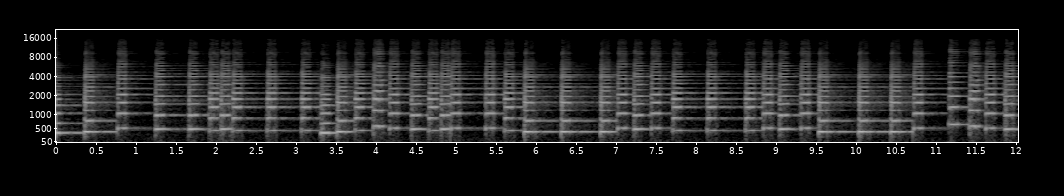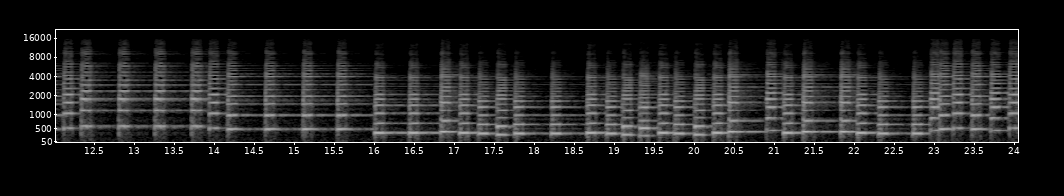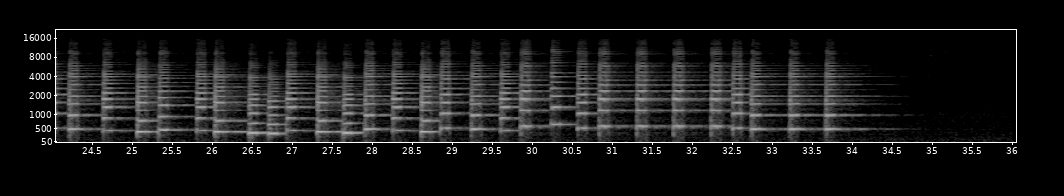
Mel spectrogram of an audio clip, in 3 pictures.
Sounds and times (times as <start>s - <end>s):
Trumpet: 0.0s - 34.6s.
